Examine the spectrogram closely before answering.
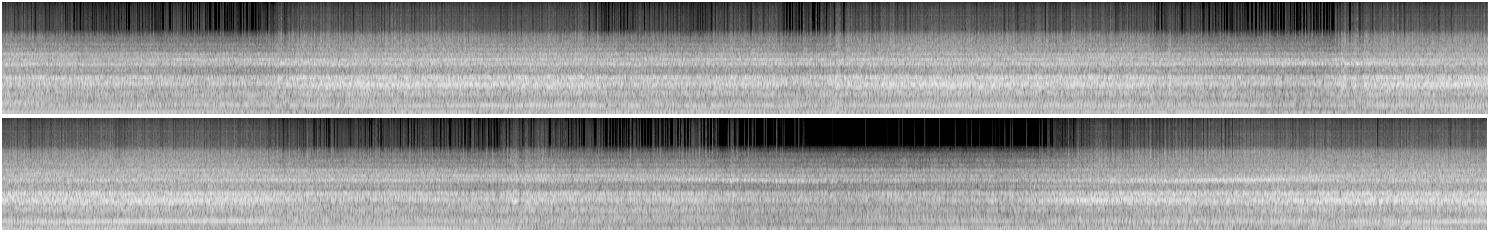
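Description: Motorcycle engine running while riding, its pitch rising and falling as the throttle is opened and closed through bends; it eases off for a few seconds about three-quarters through, then picks up again.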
